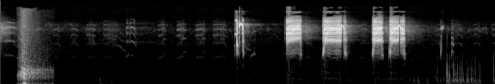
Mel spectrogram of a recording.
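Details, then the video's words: Sindhi black francolin, or kala teetar, after a low thump: a brisk run of five harsh, grating, broadband notes in a quick uneven rhythm, ending with a soft rustle. "Kala teetar Ki awaaz video سندھی کالے تیتر کی مکس اوازیں"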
